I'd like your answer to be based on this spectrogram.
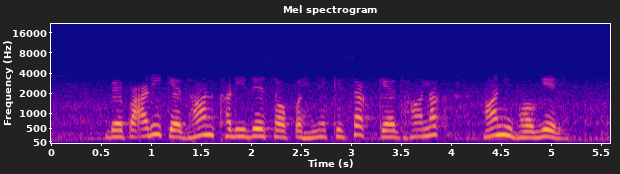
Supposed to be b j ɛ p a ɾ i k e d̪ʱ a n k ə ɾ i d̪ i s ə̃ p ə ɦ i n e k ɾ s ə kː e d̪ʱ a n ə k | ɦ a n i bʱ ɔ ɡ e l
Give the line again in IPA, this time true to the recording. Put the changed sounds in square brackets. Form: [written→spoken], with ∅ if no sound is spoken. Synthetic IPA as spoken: b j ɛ p a ɾ i k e d̪ʱ a n [k→kʰ] ə ɾ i d̪ [i→e] s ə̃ p ə ɦ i n e k ɾ s ə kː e d̪ʱ a n ə k | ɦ a n i bʱ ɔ ɡ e l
